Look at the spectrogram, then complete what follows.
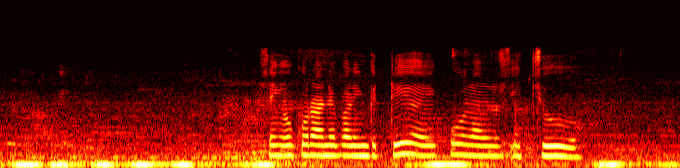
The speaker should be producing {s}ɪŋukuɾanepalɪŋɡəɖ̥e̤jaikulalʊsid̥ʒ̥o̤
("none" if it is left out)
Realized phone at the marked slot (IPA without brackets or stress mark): s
